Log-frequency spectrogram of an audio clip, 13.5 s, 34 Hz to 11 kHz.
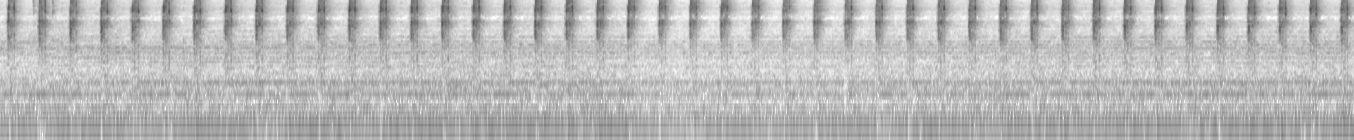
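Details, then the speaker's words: Rapid, very regular sharp clicking pulses, about 190 a minute, from a new radial shockwave therapy machine treating heel pain. "we'll start with about 500 stocks at a lower level and then we're gonna default the the power"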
